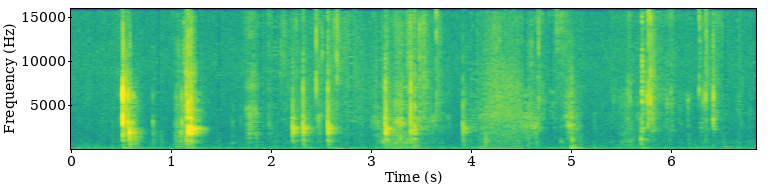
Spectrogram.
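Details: Male Old English Sheepdog named Woody gnawing a whole quail treat indoors, recorded by phone: loud crackling crunches and tearing bites at uneven intervals, several strong snaps early on, softer chewing between.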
